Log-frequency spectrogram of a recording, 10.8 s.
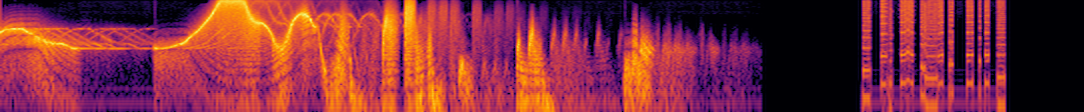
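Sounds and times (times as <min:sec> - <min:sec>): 
Kaossilator synthesizer: 0:00.1 - 0:07.2, 0:08.7 - 0:10.1.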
